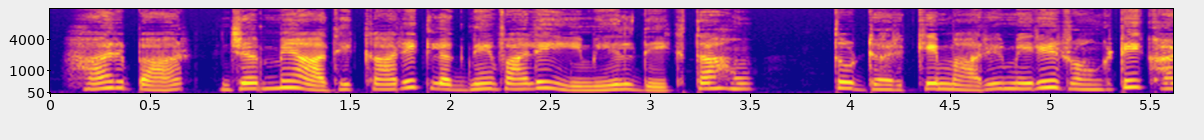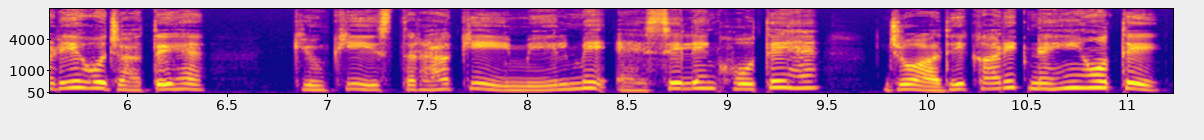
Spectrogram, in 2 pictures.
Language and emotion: Hindi, fearful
